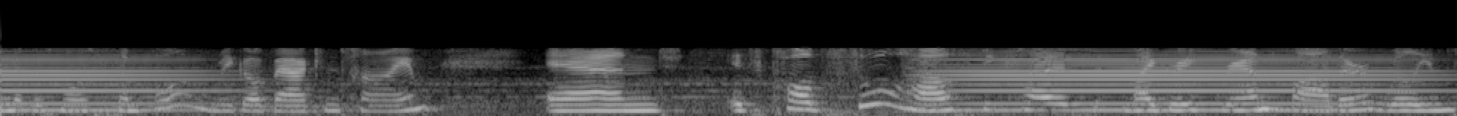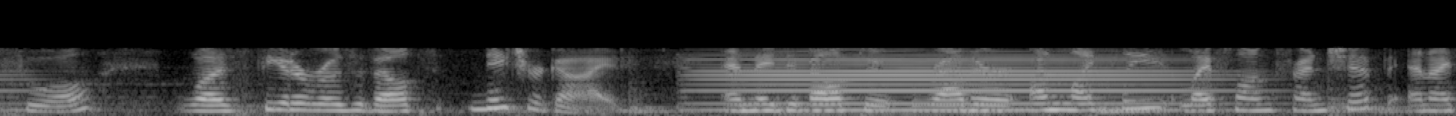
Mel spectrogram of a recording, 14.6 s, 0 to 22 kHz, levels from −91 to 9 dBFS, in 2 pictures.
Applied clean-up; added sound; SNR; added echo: none; Bowed string instrument; 4 dB; none.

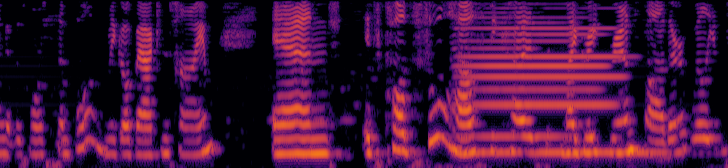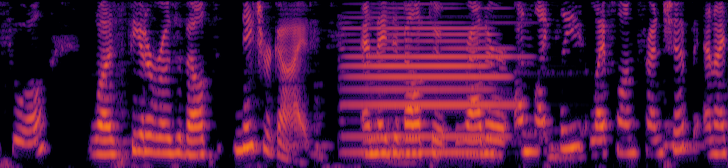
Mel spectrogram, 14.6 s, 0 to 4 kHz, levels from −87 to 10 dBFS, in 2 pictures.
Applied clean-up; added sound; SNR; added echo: classical method Wiener filter.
